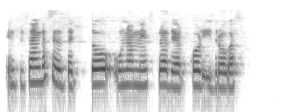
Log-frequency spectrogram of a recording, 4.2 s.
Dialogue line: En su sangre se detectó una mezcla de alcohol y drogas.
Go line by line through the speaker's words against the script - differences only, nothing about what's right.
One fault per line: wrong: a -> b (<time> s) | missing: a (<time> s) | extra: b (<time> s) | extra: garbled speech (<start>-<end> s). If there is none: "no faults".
no faults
